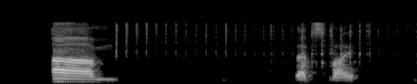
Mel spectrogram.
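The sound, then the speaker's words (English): A steady, rapid rattling of a 2010 car with almost 220,000 miles on it while driving, something stuck in its ducting system; regular metallic clicks tick along throughout, interrupted by three short, loud, voice-like tonal bursts. “If you hear that rattling, that's the fact that this car is from 2010 and has got almost 220,000 miles on it.”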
